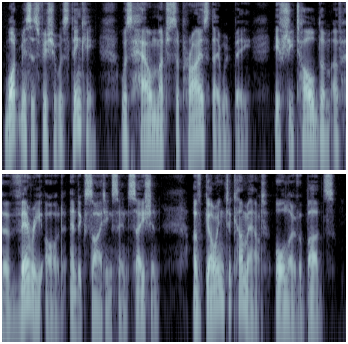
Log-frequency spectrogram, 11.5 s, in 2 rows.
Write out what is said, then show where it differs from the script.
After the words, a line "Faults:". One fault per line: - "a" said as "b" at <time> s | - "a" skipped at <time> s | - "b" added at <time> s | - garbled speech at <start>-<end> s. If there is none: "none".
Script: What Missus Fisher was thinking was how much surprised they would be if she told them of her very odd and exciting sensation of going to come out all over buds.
What Missus Fisher was thinking was how much surprised they would be if she told them of her very odd and exciting sensation of going to come out all over buds.
Faults:
none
